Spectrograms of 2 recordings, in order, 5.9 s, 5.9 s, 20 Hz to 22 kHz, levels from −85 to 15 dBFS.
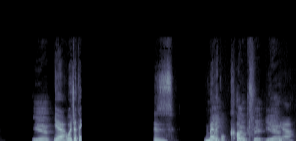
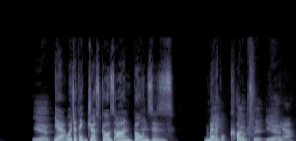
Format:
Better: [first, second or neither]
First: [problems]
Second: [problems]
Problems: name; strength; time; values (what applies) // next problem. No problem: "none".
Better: second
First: audio cutting out; at 1.5 s for 1.5 s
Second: none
